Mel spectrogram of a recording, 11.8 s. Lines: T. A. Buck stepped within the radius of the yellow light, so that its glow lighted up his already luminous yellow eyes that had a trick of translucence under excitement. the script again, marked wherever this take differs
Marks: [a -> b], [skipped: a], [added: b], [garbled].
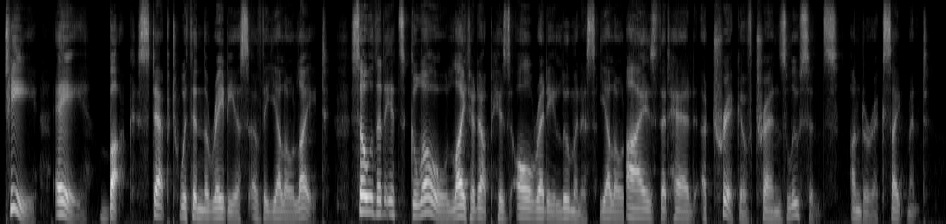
T. A. Buck stepped within the radius of the yellow light, so that its glow lighted up his already luminous yellow eyes that had a trick of translucence under excitement.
